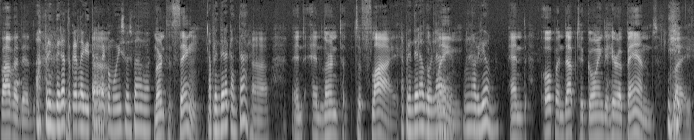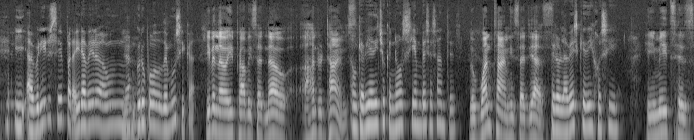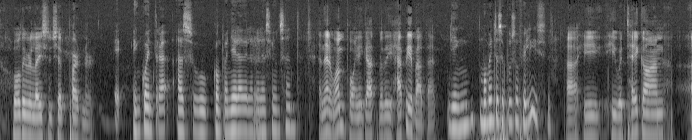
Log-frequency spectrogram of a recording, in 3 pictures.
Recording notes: This is a recording of the movie session from the "Heart of Love" retreat with Spanish translation. Recorded March 17, 2020, at Living Miracles Mexico Center in Chapala, Mexico.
